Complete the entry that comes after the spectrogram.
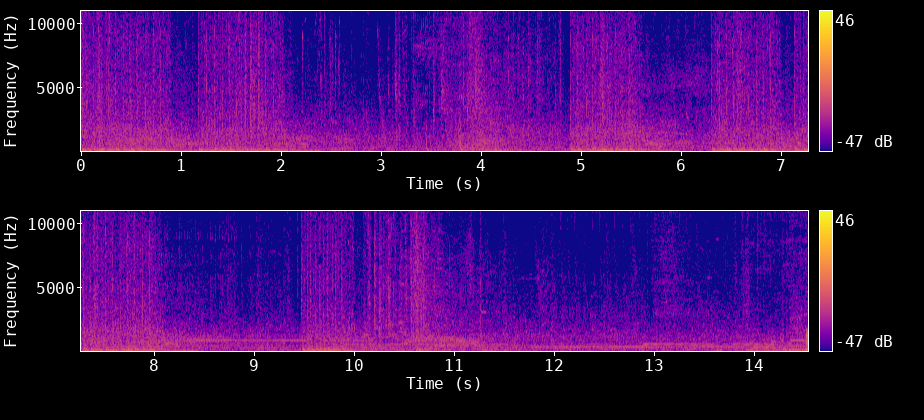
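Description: A video game weapon fires homing missiles in rapid, repeated loud bursts, each blast followed by a whooshing tail, with a steady barrage across the whole stretch and tonal electronic game sounds near the end.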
